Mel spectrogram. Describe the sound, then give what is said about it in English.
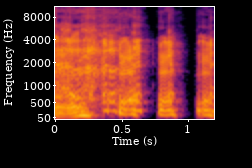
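A strained, choking gasp as a breath goes down wrong, followed by two short, harsh coughing bursts with brief silences between them; no talking over it. “I was breathing in and it just like went south.”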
